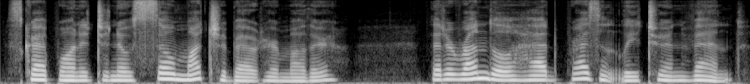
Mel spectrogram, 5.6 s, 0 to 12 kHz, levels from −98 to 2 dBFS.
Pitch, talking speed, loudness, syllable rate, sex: 175 Hz, 160 wpm, -17 LUFS, 4.8 syllables/s, female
